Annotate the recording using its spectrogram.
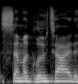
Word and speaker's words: semaglutide: Is there a connection between, is it semaglutide? Is that how you say it? – Yeah.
